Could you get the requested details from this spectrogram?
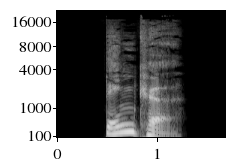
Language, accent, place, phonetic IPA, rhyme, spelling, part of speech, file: German, Germany, Berlin, [ˈdɛŋkə], -ɛŋkə, denke, verb, De-denke.ogg
- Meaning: inflection of denken: 1. first-person singular present 2. first/third-person singular subjunctive I 3. singular imperative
